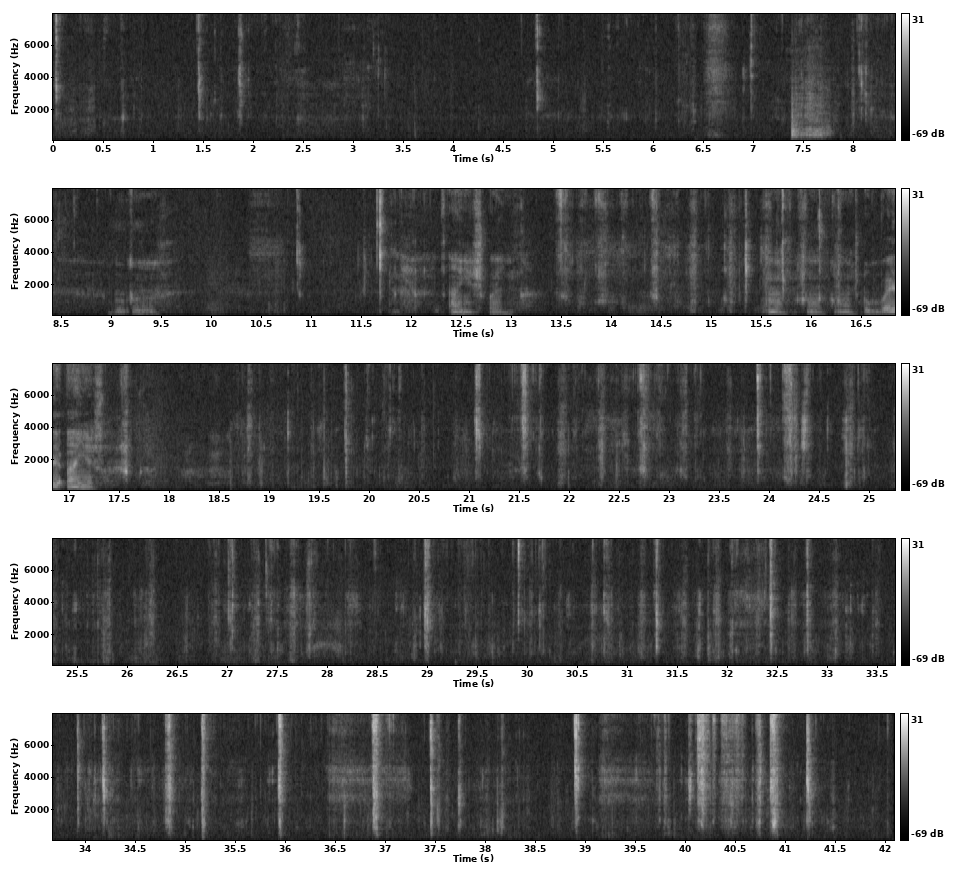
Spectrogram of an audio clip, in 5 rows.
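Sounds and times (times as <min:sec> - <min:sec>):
chewing with wet mouth clicks: 0:00.0 - 0:03.4, 0:04.7 - 0:07.1, 0:10.8 - 0:11.9, 0:18.6 - 0:42.0.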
